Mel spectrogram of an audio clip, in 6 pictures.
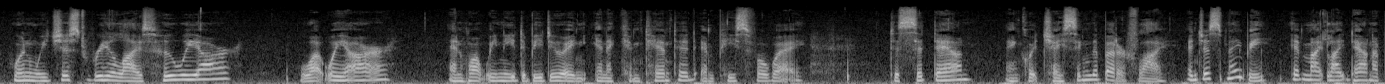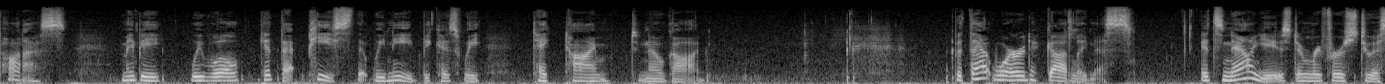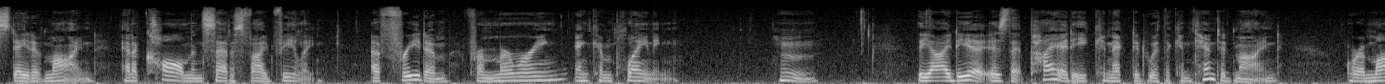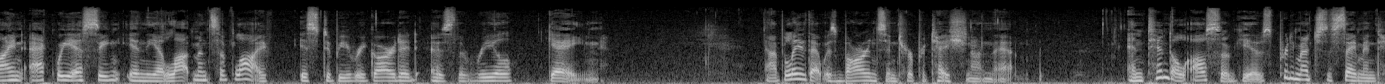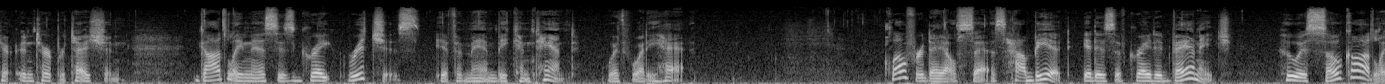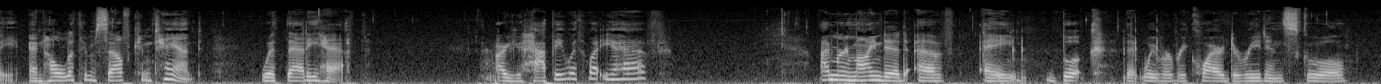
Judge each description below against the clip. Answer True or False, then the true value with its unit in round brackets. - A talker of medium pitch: True (165 Hz)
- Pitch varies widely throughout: False (4.8 semitones)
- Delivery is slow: True (130 wpm)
